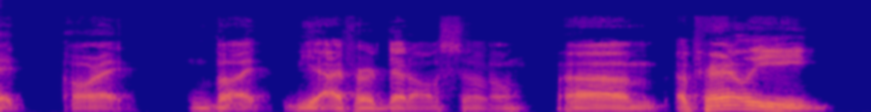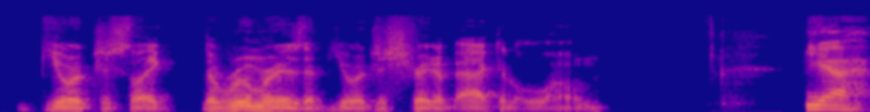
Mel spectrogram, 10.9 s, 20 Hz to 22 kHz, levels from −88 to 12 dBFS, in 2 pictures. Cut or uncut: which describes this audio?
uncut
